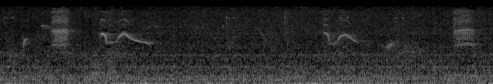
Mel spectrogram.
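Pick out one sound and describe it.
A small bird gives short, sharp whistling calls close by.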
